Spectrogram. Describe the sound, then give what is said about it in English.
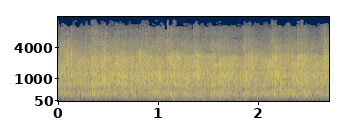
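Audience applause for officers at a ceremony with an honor guard, a steady, full round of clapping from many hands that holds evenly throughout. “let's give our officers a round of applause.”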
